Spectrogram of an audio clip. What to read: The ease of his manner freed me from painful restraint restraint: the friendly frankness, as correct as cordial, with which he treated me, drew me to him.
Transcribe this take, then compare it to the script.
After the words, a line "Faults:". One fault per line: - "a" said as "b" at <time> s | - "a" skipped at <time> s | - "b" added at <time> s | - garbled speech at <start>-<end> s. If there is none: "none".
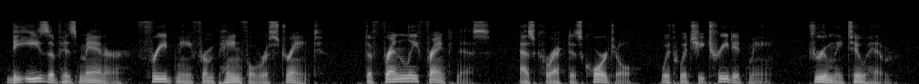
The ease of his manner freed me from painful restraint: the friendly frankness, as correct as cordial, with which he treated me, drew me to him.
Faults:
- "restraint" skipped at 3.2 s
